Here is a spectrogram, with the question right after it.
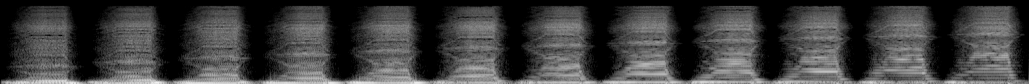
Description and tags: Short stabs on a scale c,d,e... to ..g,a,b. FM synthesis. The oscillators are fed back into themselves and each other and 40 voices unison added to create a ubiquitous growl/yoy sound. On large speakers, or a decent pair of buds, the sinewave osc fundmental can be heard as sub-bass.
Experimental, effect, dub-step, electronic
